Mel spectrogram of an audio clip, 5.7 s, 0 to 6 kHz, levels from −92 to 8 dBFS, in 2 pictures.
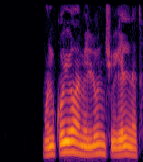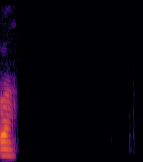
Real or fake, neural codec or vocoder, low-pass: real; none; 5.4 kHz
